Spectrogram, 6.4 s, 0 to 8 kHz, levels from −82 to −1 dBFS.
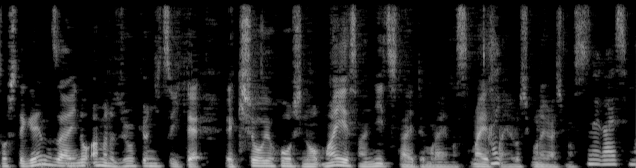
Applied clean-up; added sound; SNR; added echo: classical method Wiener filter.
